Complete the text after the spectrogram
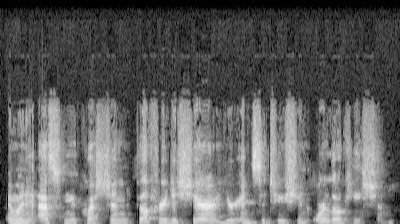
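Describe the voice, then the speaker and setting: A woman's voice: mid-range voice, brisk, fairly bright tone, slightly rough, poor audio. A woman hosting an online webinar, reading a formal scripted welcome and ground rules over a video call. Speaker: webinar host and program manager.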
